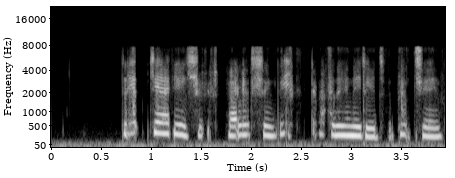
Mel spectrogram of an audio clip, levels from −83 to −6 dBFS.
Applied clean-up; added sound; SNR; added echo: neural diffusion model UNIVERSE++.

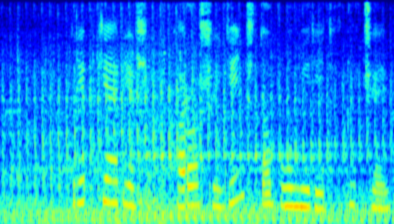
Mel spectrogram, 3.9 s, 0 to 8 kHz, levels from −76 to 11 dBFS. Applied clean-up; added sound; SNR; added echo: none; Truck; 2 dB; none.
